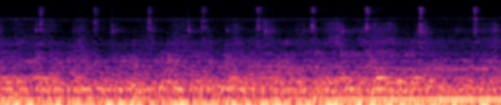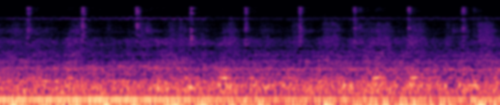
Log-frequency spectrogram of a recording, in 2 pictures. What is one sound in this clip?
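A machine hums and rumbles steadily.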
